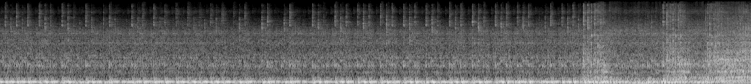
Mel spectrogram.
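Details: 1971 Triumph T120 twin, first start after work, no tach fitted: idle fast at first, then drops to an even, steady idle with a deep regular exhaust pulse and no knocks or rattles; normal idle.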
